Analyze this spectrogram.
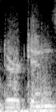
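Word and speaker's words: Dierckins: mayor council members uh my name is Durkin uh last name is spelled D i e r c k i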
